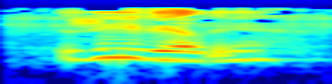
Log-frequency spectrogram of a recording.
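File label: cheers, Croatian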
